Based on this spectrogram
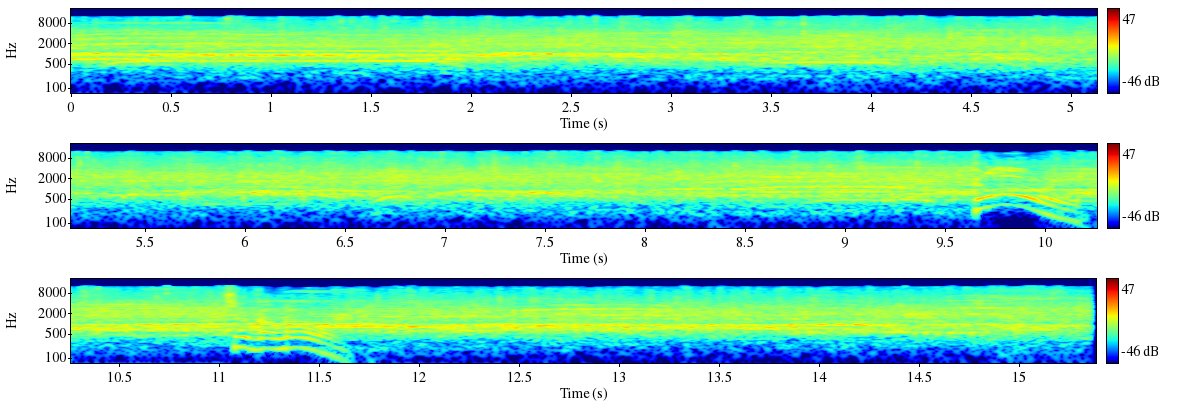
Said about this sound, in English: Like, people are standing and clapping like wild over this.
